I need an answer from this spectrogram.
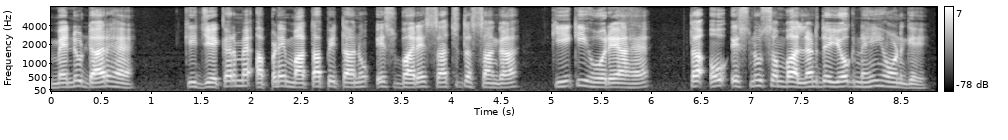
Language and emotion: Punjabi, fearful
